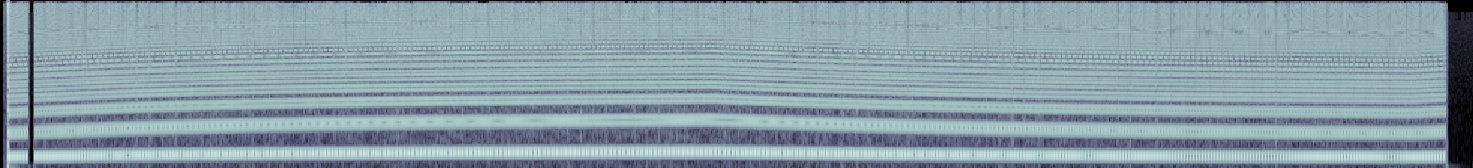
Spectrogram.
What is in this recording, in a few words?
siren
